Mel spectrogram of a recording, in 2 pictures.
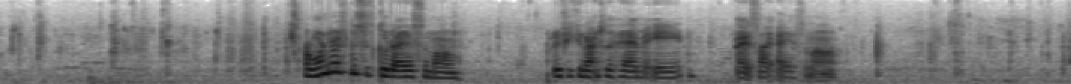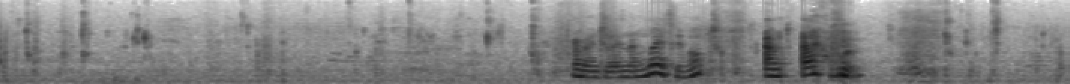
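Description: A young woman chews crunchy food with wet mouth sounds.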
